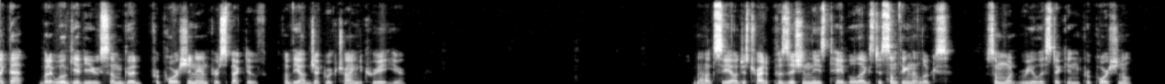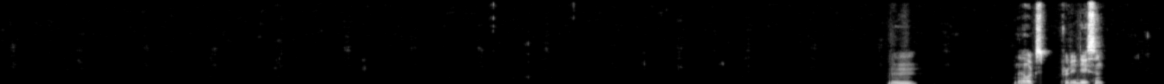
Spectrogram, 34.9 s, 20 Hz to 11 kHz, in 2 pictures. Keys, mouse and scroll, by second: 0.6-2.4 drag, 4.2-6.2 middle drag, 7.7-8.5 scroll up 2, 8.5 scroll up 1, 8.7 KP_1, 10.5 g, 14.0 a, 14.3 z, 14.5 b, 15.1 g, 17.6 a, 18.5 a, 19.0 g, 22.3 z, 23.4 a, 25.9 z, 26.2 b, 27.2 g, 29.9 a, 30.2 z, 33.9-34.9 drag, 34.5 a.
